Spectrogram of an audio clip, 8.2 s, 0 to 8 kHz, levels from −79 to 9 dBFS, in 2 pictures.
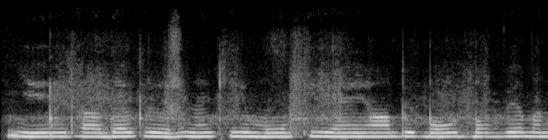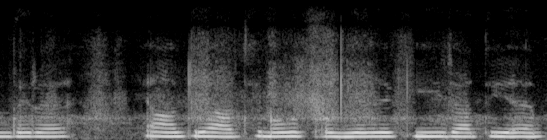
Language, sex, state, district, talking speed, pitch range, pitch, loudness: Hindi, female, Rajasthan, Jaipur, 145 wpm, 220-230 Hz, 225 Hz, -12 LUFS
